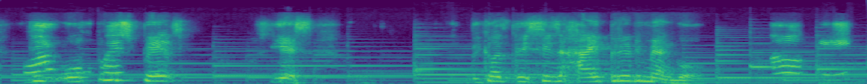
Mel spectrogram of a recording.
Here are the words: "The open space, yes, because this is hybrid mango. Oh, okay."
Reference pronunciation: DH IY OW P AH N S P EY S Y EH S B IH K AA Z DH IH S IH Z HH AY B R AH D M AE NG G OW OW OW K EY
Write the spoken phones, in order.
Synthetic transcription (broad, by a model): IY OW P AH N S P EY S Y EH S B IH K AA Z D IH S IH Z HH AY B R AH D M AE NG G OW OW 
